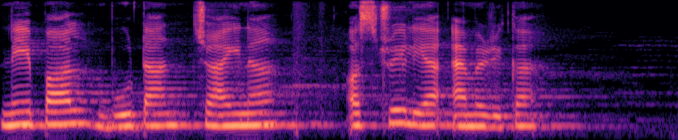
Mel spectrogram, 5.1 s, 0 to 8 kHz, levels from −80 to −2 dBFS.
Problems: background sounds at intervals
